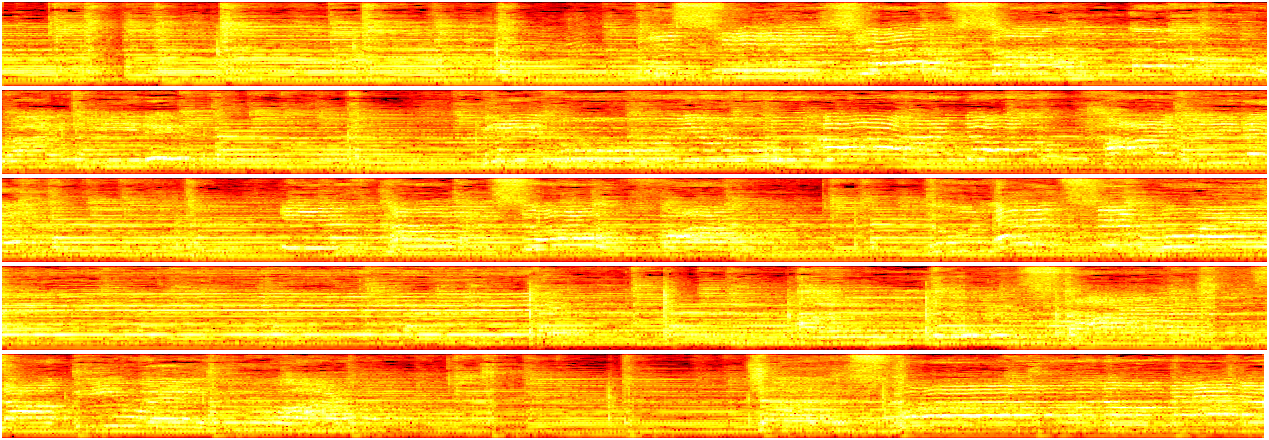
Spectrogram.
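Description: Live band music with a woman singing the lead vocal into a microphone, backed by instruments, with low bass notes coming in about two and a half seconds in.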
